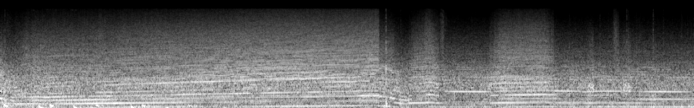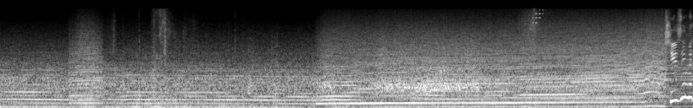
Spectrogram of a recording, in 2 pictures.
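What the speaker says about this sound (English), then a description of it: "Right, this car just wants to go. So go, blast past that speed camera." A Lamborghini Countach races in the video game Forza Horizon, its engine droning loudly and shifting pitch through gear changes over about twenty seconds, with a voice talking over it.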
